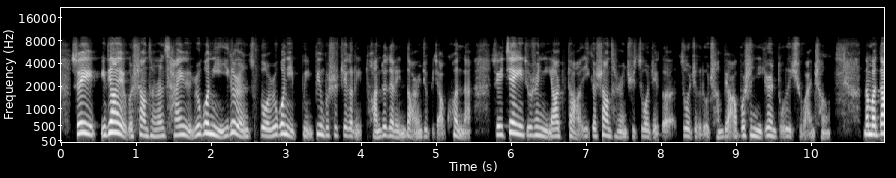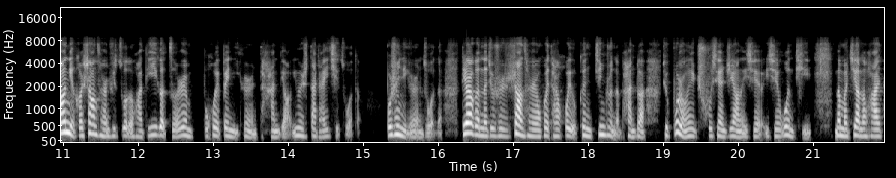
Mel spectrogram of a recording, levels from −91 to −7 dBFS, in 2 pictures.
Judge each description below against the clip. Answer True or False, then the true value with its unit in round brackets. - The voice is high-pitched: True (210 Hz)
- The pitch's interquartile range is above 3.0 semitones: True (3.6 semitones)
